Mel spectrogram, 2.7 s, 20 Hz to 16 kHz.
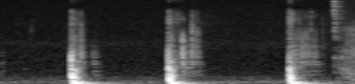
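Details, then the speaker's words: Tesla Model 3 headliner rattle after windshield replacement: hand taps on headliner give quick light plastic rattle from two broken clips (likely camera/mirror harness clips) loose inside, also rattling over bumps or when closing sun visors; piece retrieved by pulling headliner edge down. "There were two broken clips in the headliner that were rattling around."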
